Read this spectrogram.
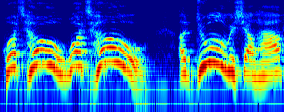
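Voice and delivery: put-on high, loud, booming old duelist; hearty elven father. Ghost father greeting his son before a duel, hearty and loud. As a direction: greet your son with a jolly challenge.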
